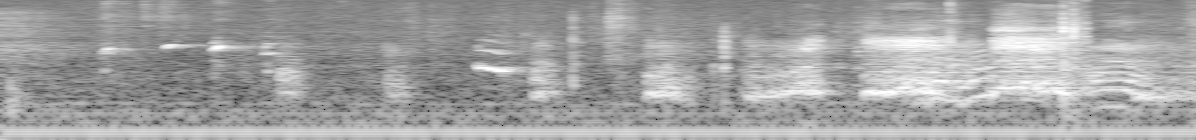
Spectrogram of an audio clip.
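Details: Coton de Tulear puppies, five weeks old, playing indoors in a small room; scattered short high whines and yips build into a busy run of overlapping puppy barks and squeals in the last two seconds.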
